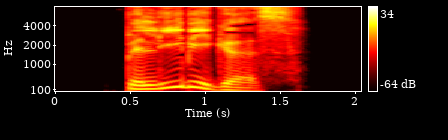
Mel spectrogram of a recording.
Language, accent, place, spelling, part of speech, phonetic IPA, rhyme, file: German, Germany, Berlin, beliebiges, adjective, [bəˈliːbɪɡəs], -iːbɪɡəs, De-beliebiges.ogg
- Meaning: strong/mixed nominative/accusative neuter singular of beliebig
